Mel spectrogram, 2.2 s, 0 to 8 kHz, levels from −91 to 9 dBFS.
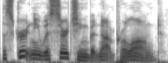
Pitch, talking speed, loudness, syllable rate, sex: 120 Hz, 190 wpm, -17 LUFS, 5.6 syllables/s, male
